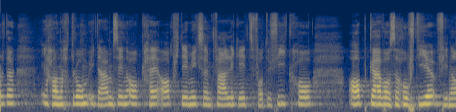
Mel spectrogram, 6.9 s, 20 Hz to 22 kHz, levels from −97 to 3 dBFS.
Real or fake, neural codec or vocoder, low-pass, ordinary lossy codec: fake; vocoder, 44.1 kHz, 128 mel bands every 256 samples, BigVGAN v2; 14.4 kHz; none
